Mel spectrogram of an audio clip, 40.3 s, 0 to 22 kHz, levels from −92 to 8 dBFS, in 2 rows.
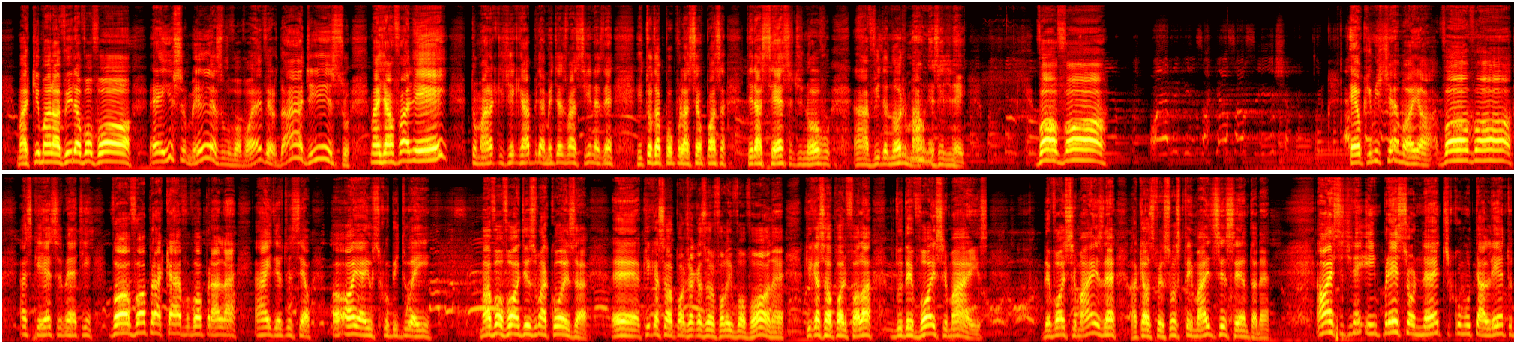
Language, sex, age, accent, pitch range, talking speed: Portuguese, male, 60-79, Brazilian, 175-235 Hz, 160 wpm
